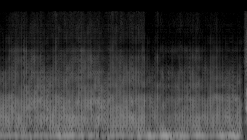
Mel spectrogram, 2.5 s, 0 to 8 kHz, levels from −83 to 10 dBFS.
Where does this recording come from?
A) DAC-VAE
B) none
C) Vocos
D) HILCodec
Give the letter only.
C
